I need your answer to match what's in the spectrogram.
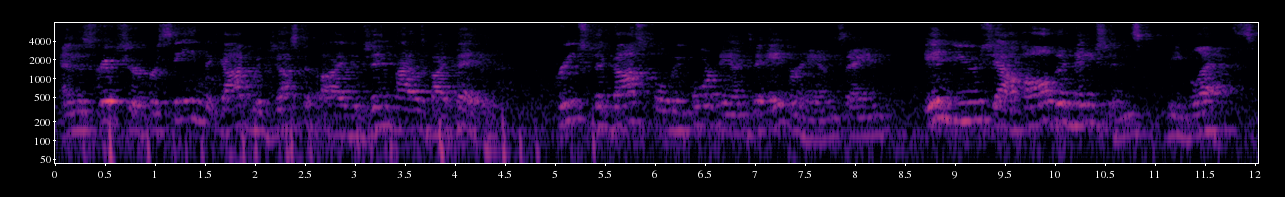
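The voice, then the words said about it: Rich, broadcast-style reading voice. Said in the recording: “You have a great radio voice”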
